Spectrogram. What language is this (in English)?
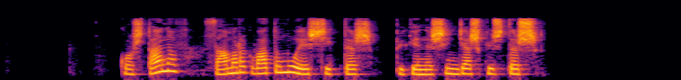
Mari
